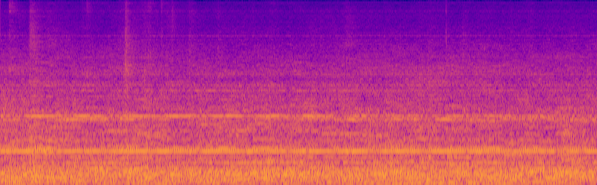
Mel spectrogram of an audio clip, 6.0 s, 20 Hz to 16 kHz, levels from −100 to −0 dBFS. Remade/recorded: remade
